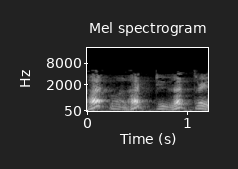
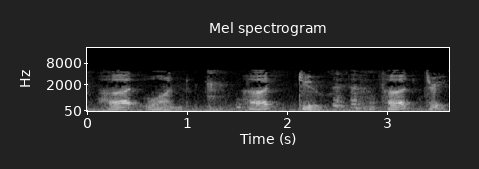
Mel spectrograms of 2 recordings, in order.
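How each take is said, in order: First: It is said fast. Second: It is said slowly.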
